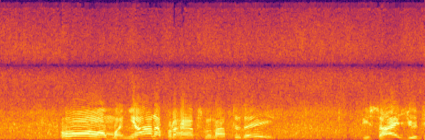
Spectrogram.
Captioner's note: speaks in foreign language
